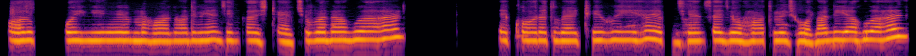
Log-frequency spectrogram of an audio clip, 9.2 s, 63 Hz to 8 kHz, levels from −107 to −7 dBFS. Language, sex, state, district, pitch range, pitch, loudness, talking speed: Magahi, female, Bihar, Gaya, 235-255 Hz, 245 Hz, -31 LUFS, 170 wpm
